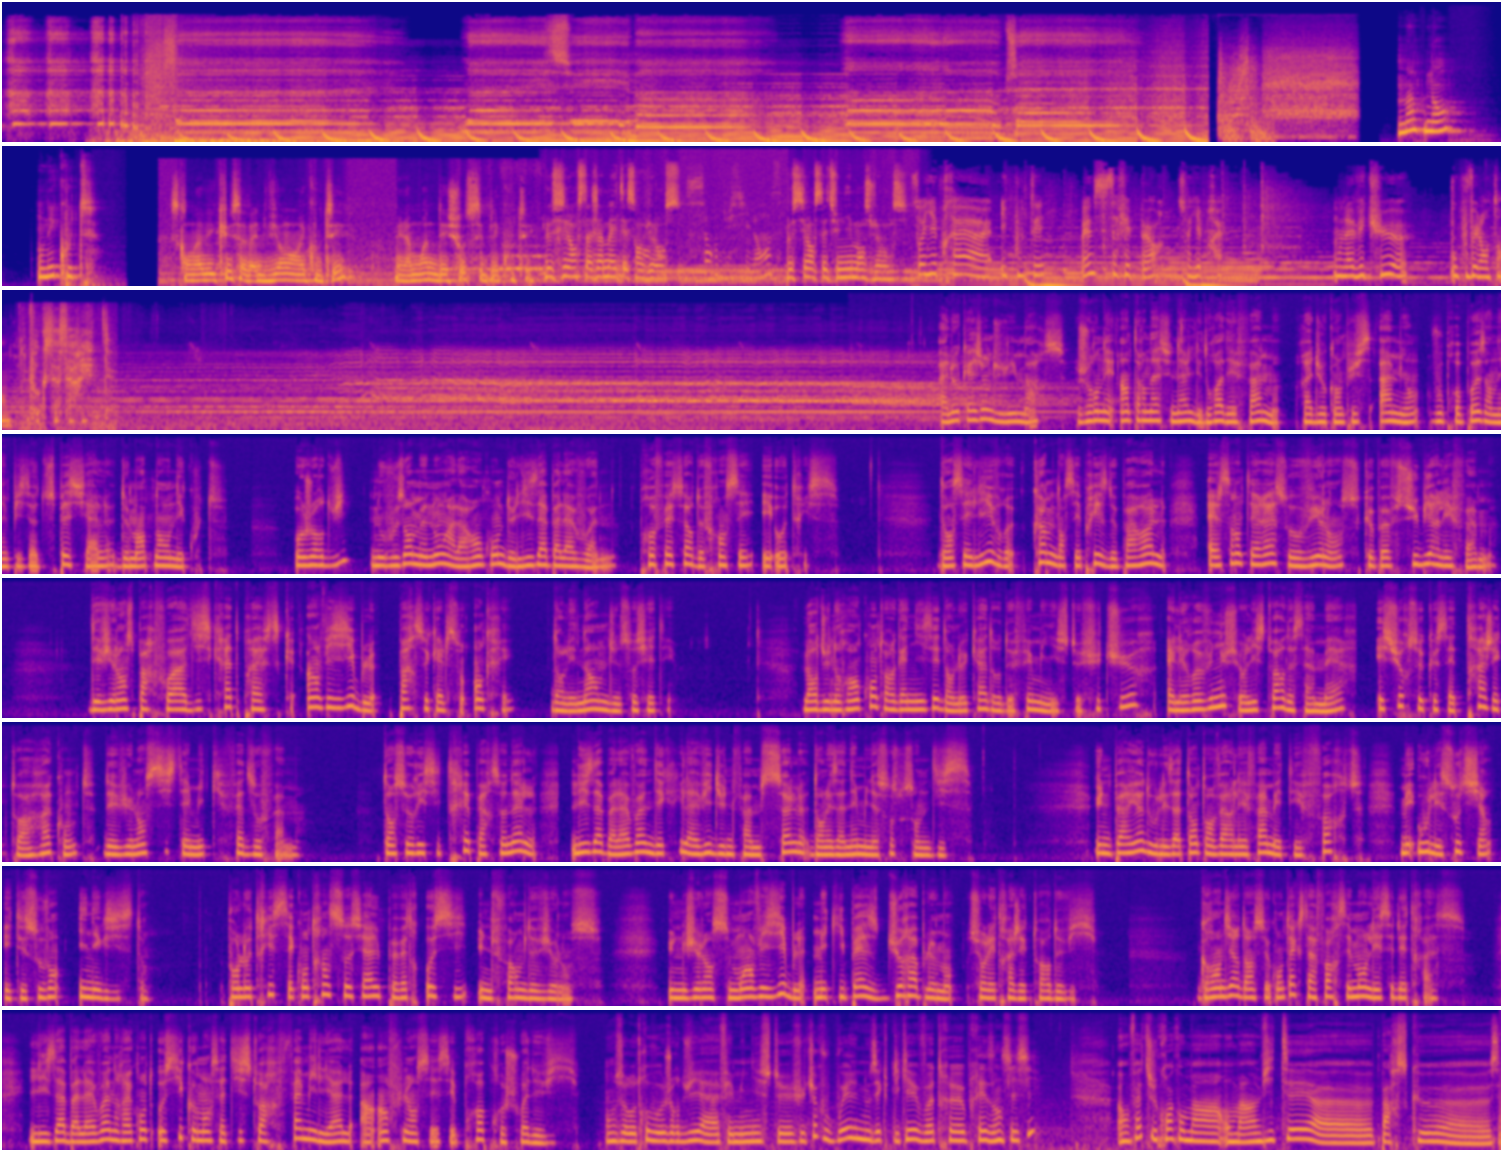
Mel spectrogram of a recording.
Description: Dans ses livres comme dans ses prises de parole, elle s’intéresse aux violences que peuvent subir les femmes, parfois de manière discrète, presque invisible, parce qu’elles sont ancrées dans la société. Lors d’une rencontre organisée pendant le festival Féministes Futures, elle est revenue sur l’histoire de sa mère et sur ce que cette trajectoire raconte des violences systémiques faites aux femmes.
